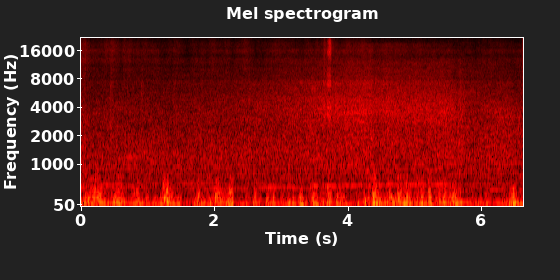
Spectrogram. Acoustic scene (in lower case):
residential area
